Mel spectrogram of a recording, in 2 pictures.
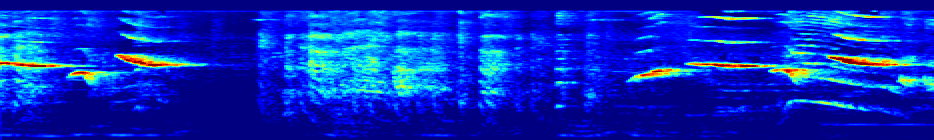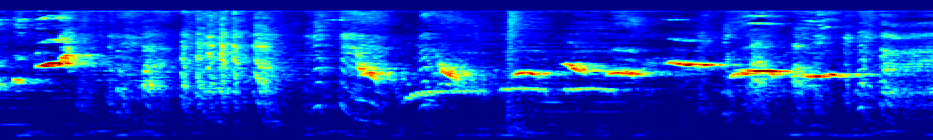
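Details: Fighting song of a black-throated laughingthrush, made of bright whistled phrases and downward-sliding notes in bursts, with short gaps and some rougher chattering between. A low background hum is audible.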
